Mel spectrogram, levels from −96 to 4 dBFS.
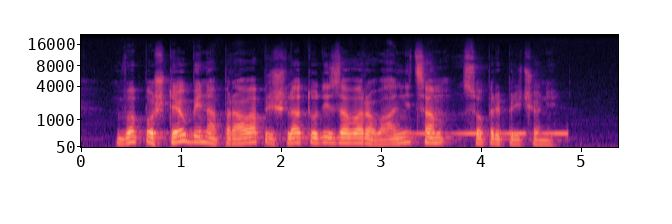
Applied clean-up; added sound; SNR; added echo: none; Alarm; 10 dB; none.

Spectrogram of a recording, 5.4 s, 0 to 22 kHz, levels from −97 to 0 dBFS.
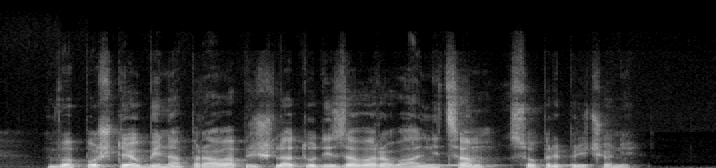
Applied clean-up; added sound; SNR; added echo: neural mask model DeepFilterNet 3.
